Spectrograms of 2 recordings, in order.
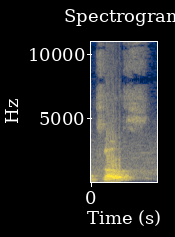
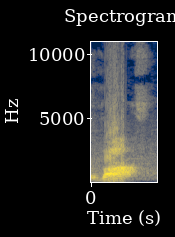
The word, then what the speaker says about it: Voth: Voth? Oh, I thought it was Voth. Voth. Man, I gotta learn how to pronounce these people's names.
